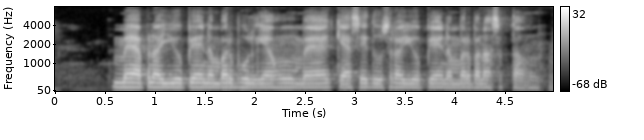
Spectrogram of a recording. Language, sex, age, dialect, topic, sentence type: Hindi, male, 18-24, Garhwali, banking, question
